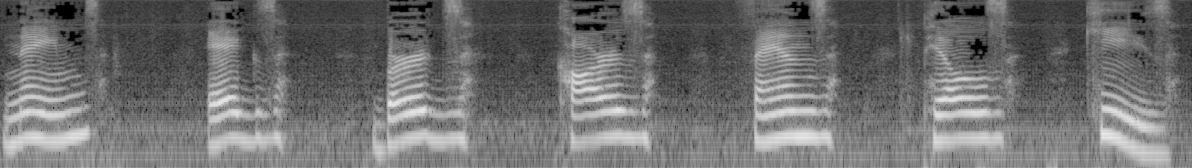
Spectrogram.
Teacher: feel a vibration in your hand from your throat that's because all of the ending sounds for these words are voiced sounds · It doesn't make the S sound. Listen as I say these words for the Z sound because of the voiced ending.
